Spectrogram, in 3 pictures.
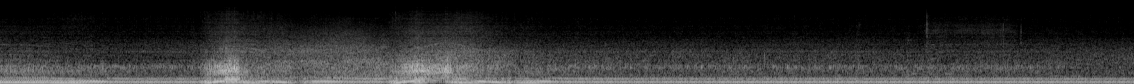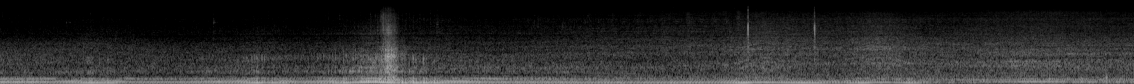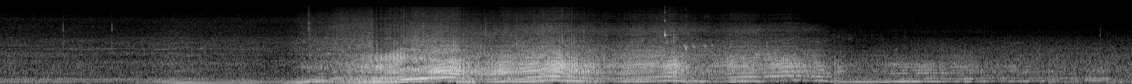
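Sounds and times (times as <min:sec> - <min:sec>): car engine idling and revving: 0:00.0 - 0:34.0.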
